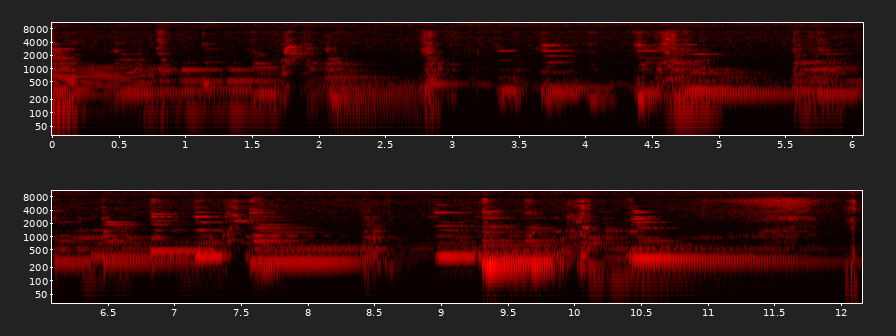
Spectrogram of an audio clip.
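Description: Cordoba nylon-string classical guitar played solo, a slow run of plucked notes and chords that ring on, ending on a last chord that fades away.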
